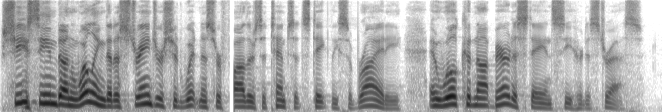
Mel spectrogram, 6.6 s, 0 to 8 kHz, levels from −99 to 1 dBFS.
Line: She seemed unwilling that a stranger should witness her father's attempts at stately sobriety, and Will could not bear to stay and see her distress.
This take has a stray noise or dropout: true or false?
true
